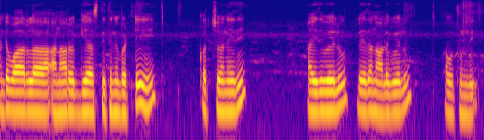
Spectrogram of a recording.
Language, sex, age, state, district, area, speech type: Telugu, male, 45-60, Andhra Pradesh, East Godavari, rural, spontaneous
